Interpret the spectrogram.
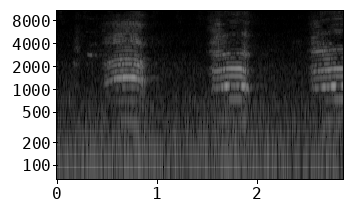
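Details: Raven or crow visiting a garden, perched and preening: three harsh, rich caws spaced about a second apart, each short and slightly falling, over a low background hum.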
